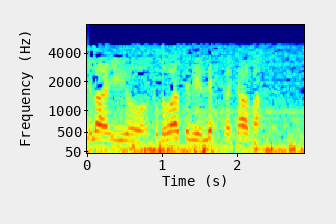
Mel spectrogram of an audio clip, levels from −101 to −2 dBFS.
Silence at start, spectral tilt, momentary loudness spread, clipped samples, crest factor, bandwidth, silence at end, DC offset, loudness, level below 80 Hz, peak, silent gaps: 0 s; -12 dB/octave; 5 LU; under 0.1%; 14 dB; 5.2 kHz; 0 s; under 0.1%; -25 LUFS; -28 dBFS; -8 dBFS; none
